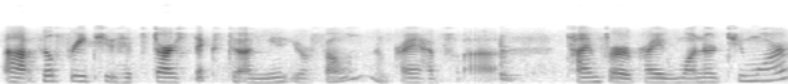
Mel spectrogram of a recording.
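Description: At a moderate pace, a woman speaks at a medium pitch in an unremarkable speaking voice. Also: ordinary pitch variation. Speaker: webinar moderator. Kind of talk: webinar moderation. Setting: conference call webinar.

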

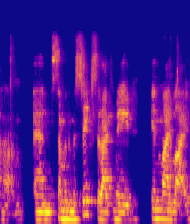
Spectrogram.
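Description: A woman with an American accent speaks at a very deep, low pitch. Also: quiet background. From United States. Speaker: opera singer. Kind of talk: panel discussion. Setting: video call. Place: home room. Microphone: webcam.

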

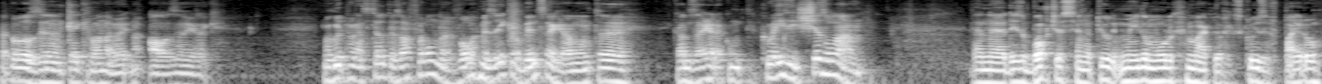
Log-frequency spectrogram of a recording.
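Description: The man's voice is fairly low, with a dark, mellow tone. He speaks at a fairly quick pace. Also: ordinary pitch variation. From Belgium. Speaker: fireworks YouTuber. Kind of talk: casual vlog, showing his collection. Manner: animated. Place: home room. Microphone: phone near.

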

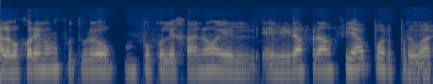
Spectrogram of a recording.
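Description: The background is quiet as a woman speaks at a fairly slow pace. Her pitch is fairly low. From Spain, Ciudad Real; Spain. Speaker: physiotherapist. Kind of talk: interview conversation. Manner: laughs often. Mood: relaxed, smiling. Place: home room. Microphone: video call.

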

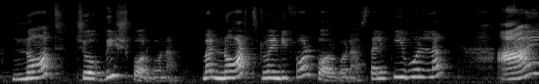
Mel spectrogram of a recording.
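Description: This woman speaks in a high pitch. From West Bengal, Paschim Medinipur. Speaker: online tutor. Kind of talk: tutorial.

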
